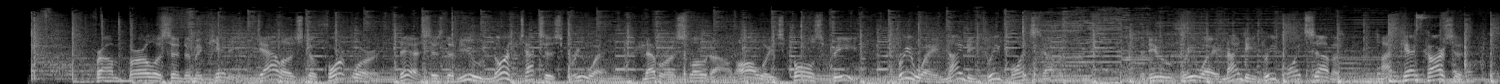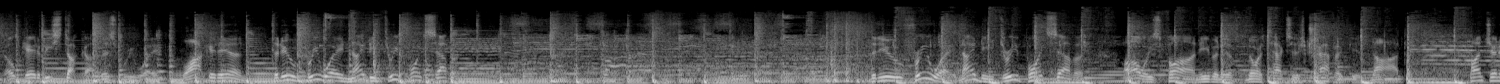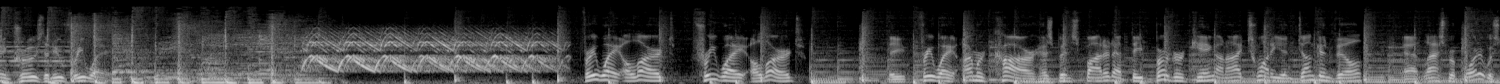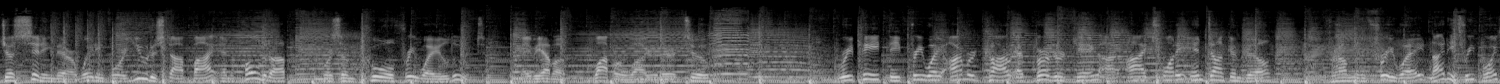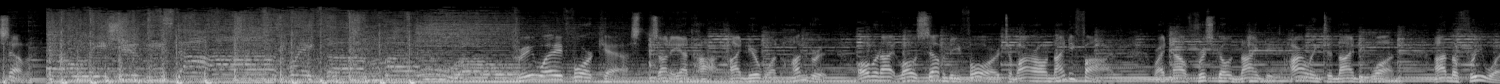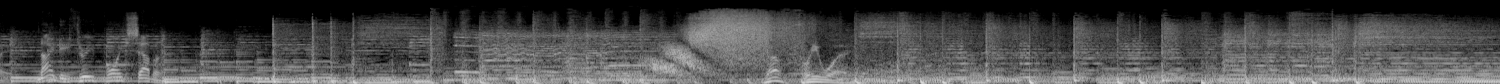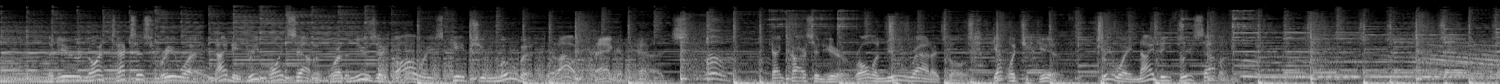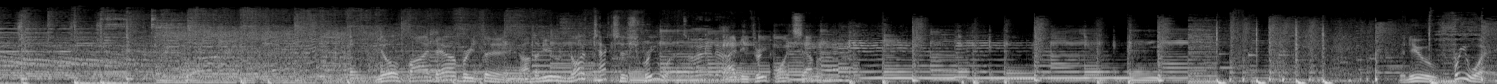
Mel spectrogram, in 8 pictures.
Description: Radio Aircheck
English - Midwestern U.S. English
Middle Aged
